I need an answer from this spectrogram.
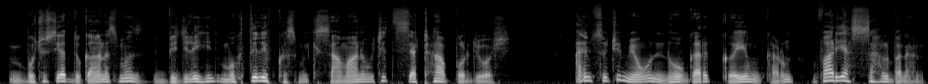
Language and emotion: Kashmiri, happy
